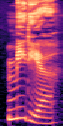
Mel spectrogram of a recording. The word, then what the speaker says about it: media: Media. Media. Media. First syllable.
